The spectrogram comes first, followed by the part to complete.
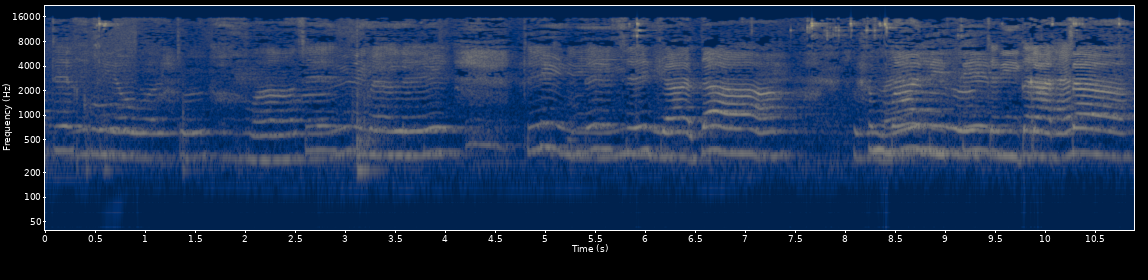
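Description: Young girls singing a tune in child voices, with a laugh a few seconds in.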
